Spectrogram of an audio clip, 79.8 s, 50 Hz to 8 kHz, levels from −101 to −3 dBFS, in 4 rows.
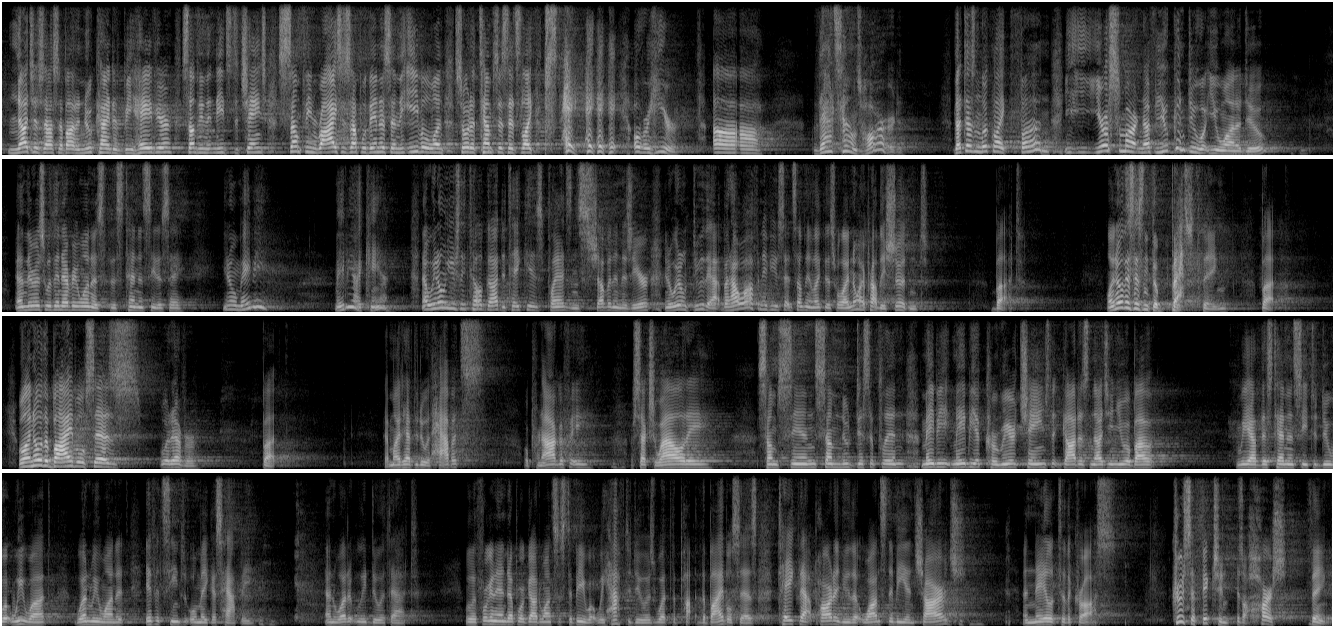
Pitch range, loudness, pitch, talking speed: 155-225 Hz, -37 LUFS, 175 Hz, 170 wpm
